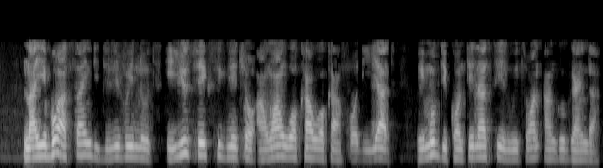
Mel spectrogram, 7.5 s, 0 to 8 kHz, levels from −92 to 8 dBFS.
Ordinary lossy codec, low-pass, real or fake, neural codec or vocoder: AAC, 16 kbps; 7.2 kHz; real; none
